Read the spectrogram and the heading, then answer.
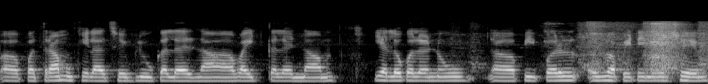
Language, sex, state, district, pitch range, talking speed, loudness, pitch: Gujarati, female, Gujarat, Valsad, 170-180 Hz, 110 wpm, -16 LUFS, 175 Hz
